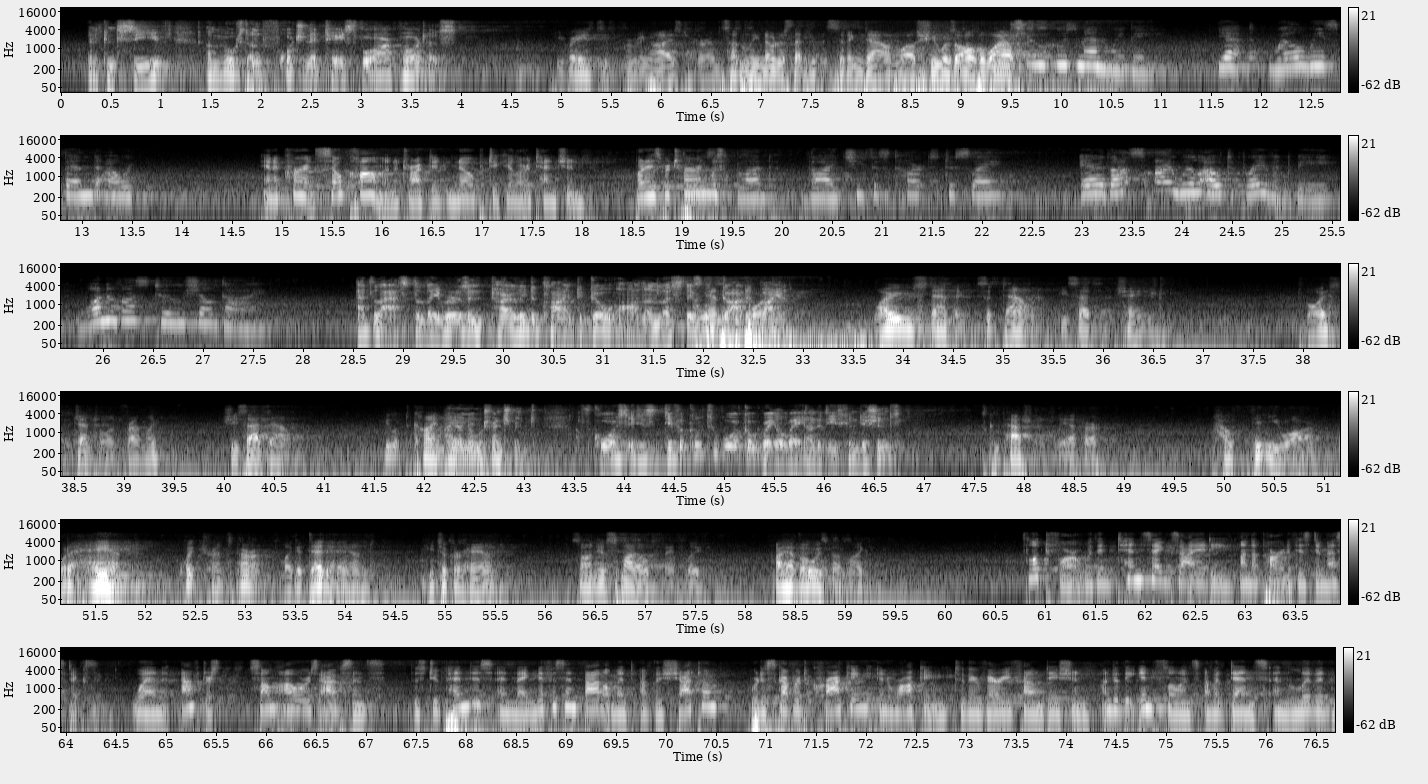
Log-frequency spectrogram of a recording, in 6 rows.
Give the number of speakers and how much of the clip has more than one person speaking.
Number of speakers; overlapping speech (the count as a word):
four, about 3%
